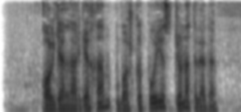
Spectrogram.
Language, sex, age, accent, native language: Uzbek, male, 19-29, Toshkent shahri, Uzbek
